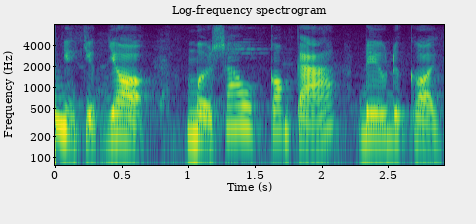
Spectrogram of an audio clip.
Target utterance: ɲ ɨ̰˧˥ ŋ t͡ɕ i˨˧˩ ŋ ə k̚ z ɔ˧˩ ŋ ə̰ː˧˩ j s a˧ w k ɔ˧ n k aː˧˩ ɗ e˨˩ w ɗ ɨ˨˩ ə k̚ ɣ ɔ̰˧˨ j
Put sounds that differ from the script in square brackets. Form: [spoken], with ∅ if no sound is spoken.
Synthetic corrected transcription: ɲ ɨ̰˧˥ ŋ t͡ɕ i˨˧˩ [∅] ə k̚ z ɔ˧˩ [m] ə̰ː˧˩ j s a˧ w k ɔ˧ n k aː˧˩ ɗ e˨˩ w ɗ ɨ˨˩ ə k̚ ɣ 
